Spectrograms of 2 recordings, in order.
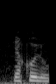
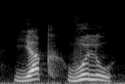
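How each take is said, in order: First: A long u follows the q without w. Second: A w consonant is heard after the q. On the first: The speaker calls it right. "we say yaqulu" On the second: The speaker calls it wrong. "we don't say yaqwulu"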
